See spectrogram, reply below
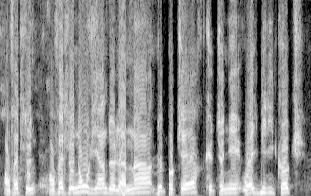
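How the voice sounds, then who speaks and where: A man who writes books, explaining his work briskly in a casual interview. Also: fairly high pitch, fairly even intonation, low-quality recording. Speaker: author. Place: convention hall.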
